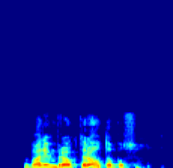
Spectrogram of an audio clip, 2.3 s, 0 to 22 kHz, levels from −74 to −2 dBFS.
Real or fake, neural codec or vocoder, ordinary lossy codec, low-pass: real; none; AAC, 32 kbps; 7.2 kHz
